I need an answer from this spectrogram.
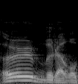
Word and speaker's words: herb: 자, 저 단어를 봤을 때 여러분 herb 또는 영어 발음은 herb의 H가 좀 약화되어지는데 herb라고 발음이 많이 되어지는데요.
